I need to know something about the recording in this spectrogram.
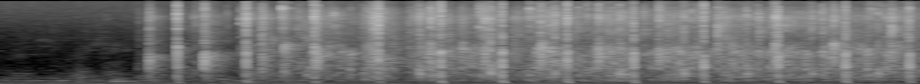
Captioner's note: applause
